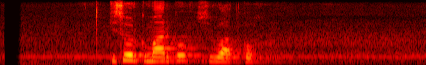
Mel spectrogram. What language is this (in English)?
Nepali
